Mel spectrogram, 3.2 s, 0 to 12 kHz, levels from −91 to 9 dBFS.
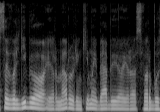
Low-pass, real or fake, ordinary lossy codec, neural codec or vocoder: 10.8 kHz; real; Opus, 32 kbps; none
